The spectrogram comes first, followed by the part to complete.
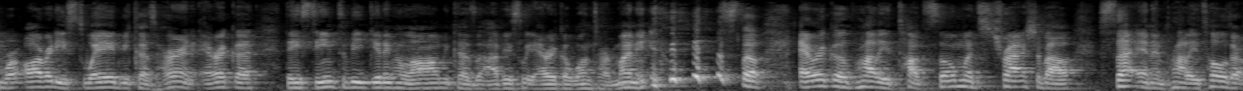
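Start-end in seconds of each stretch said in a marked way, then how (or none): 4.9-5.5 quick high laugh. Real, not acted. Laughing at own joke.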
